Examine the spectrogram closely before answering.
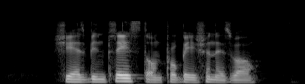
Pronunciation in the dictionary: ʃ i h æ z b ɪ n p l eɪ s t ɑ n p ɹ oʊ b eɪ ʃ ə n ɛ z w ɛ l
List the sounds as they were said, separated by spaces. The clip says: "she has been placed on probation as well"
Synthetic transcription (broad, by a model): ʃ i h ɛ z b ɪ n p l eɪ s t ɑ n p ɹ oʊ b eɪ ʃ ə n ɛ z w ɛ l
